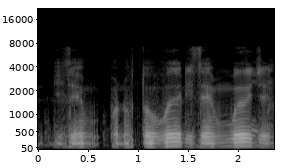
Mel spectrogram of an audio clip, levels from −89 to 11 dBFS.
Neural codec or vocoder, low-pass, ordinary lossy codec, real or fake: none; 7.2 kHz; none; real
